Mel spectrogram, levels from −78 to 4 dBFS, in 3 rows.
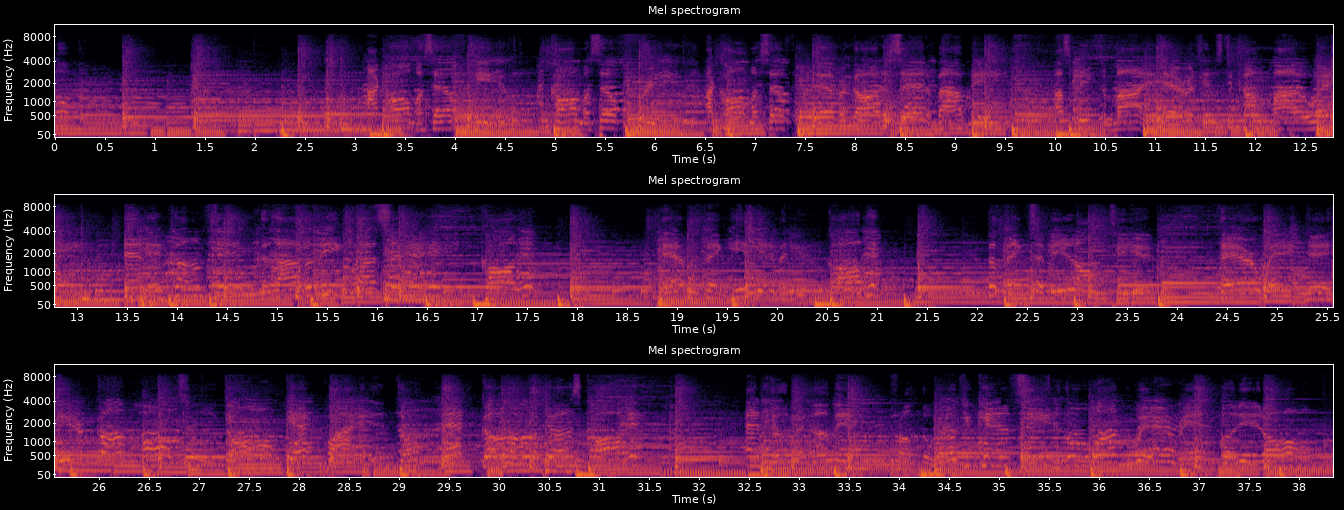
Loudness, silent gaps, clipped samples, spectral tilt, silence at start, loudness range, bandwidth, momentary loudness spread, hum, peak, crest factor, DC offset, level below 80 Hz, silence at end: -29 LUFS; none; under 0.1%; -6 dB/octave; 0 s; 2 LU; 9 kHz; 4 LU; none; -14 dBFS; 14 dB; under 0.1%; -36 dBFS; 0 s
